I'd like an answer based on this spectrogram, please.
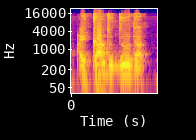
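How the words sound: It is said in a British English accent. "Tapi kalau itu bahasa Inggrisnya dari British"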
